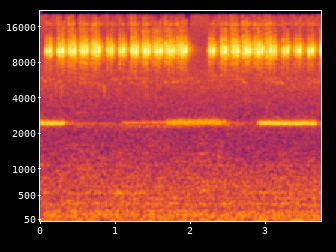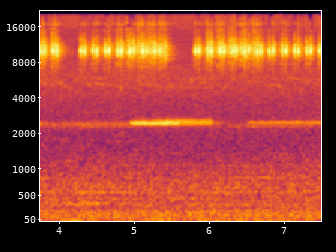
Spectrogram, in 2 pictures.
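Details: Night crickets in a city park, recorded with a Zoom F3: dense, rapidly pulsed high chirping in trains of about one to two seconds separated by brief pauses, over a constant low city hum and a faint sustained whine.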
